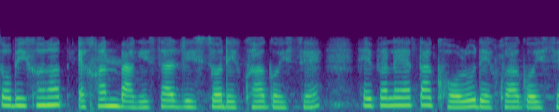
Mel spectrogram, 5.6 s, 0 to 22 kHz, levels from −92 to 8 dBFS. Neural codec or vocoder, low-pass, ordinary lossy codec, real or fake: none; 5.4 kHz; none; real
